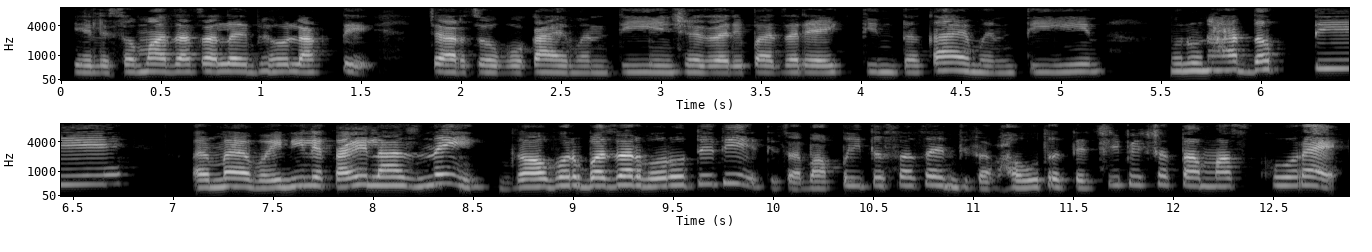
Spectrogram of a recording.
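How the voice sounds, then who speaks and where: High-voiced woman, worried and insistent. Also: dry recording, studio quality. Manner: worried, complaining, rising to heated insistence. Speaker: wife in a comedy skit. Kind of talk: scripted domestic comedy dialogue.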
